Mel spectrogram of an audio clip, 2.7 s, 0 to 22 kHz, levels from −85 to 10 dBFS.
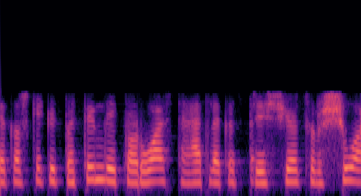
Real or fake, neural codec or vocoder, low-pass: fake; codec, 16 kHz, 0.8 kbps, ZipCodec; 3.6 kHz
